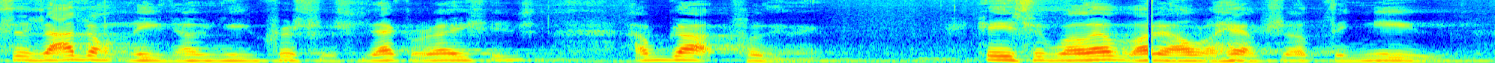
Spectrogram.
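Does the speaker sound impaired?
Yes: cerebral palsy; present from birth, attended school for handicapped children; still able to speak, gives spoken testimony in church.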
